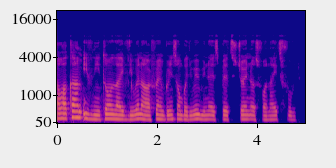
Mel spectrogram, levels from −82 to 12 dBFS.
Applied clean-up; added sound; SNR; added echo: none; none; none; none.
